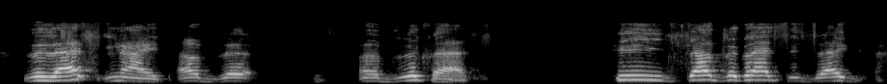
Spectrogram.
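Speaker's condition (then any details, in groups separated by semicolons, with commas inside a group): Cerebral palsy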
